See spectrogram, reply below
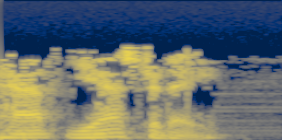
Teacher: had 的地也不发音，略音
